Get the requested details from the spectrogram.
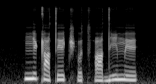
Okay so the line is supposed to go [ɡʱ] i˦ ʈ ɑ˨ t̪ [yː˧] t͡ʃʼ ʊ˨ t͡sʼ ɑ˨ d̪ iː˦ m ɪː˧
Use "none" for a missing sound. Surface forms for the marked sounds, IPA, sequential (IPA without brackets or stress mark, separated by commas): ŋ, ɪː˧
